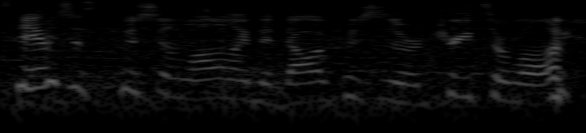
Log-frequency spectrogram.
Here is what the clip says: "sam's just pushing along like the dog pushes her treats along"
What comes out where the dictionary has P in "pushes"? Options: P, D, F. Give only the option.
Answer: P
